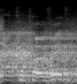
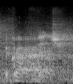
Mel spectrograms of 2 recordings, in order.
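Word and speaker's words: Akrapovič: You say Akrapovich? Akrapovich. Akrapovich. You don't say that. Everyone says Akrapovic, but it's Slovenian, and it's Akrapovich.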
